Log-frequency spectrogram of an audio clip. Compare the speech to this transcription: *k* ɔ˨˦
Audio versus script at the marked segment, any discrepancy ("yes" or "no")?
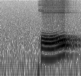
no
